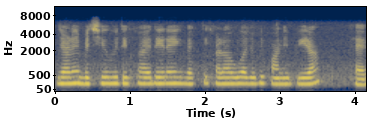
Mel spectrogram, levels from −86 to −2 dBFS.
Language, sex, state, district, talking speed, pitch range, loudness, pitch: Hindi, female, Uttar Pradesh, Jalaun, 215 wpm, 205-215 Hz, -16 LUFS, 210 Hz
